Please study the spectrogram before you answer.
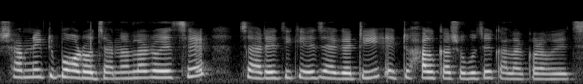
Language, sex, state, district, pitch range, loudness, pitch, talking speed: Bengali, female, Tripura, West Tripura, 275-320 Hz, -18 LUFS, 300 Hz, 135 wpm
